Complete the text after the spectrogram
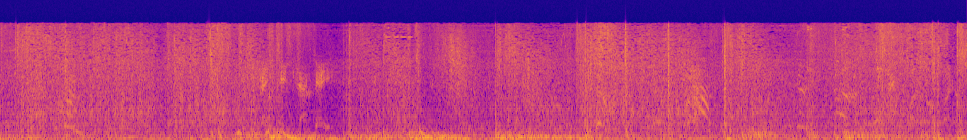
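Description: Punches and impacts thud during a video game fight.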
